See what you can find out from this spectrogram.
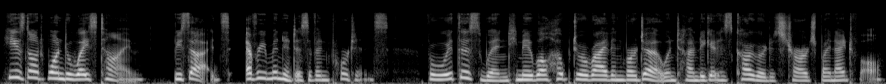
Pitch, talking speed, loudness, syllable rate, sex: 220 Hz, 230 wpm, -18 LUFS, 6.5 syllables/s, female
